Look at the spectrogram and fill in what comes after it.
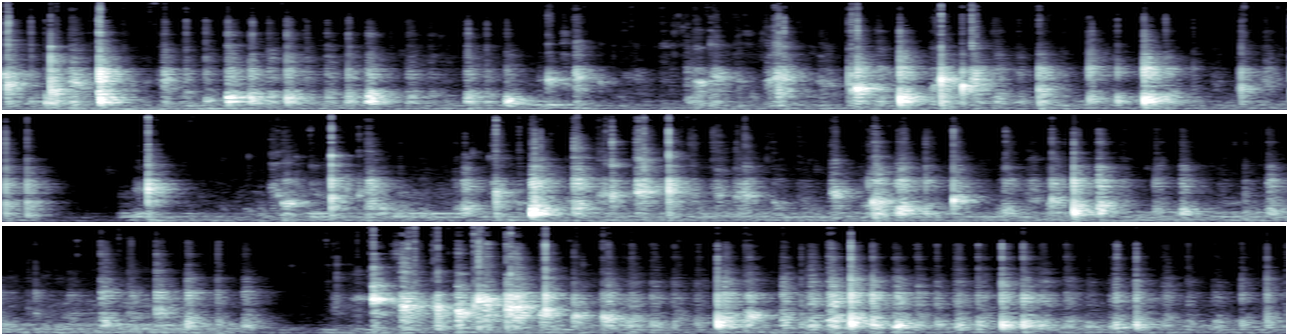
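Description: Chewing and biting a chunk of dry chalk coated in wet grey clay: crunching bites mixed with wet, sticky mouth sounds, pausing briefly about ten and twenty-one seconds in.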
